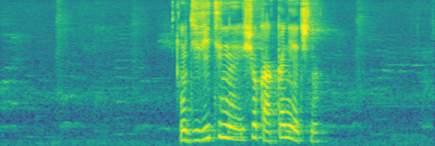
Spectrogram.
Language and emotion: Russian, positive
